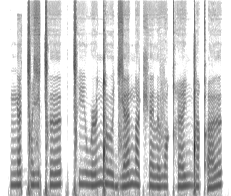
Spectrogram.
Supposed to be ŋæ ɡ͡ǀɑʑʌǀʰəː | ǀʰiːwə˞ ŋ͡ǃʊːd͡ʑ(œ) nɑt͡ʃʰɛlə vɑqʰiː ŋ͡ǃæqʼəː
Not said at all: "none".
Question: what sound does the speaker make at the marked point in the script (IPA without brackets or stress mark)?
æ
